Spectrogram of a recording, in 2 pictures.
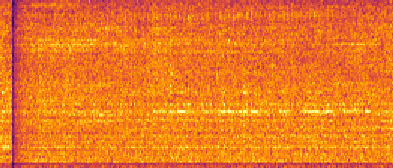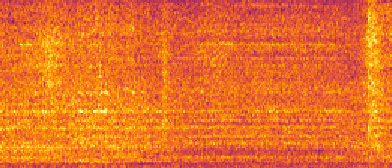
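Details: House boiler after replacing the circulator, expansion tank and leaking relief valve. The burner and pump give a steady, even rumble with no knocking, banging or gurgling. Normal running.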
